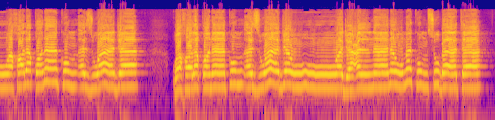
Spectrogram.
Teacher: تنوين بعد حرف الواو صار عندنا إدغام بغنة، فهذا الإدغام بغنة كما نطقته هذه هي طريقته.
